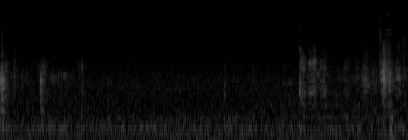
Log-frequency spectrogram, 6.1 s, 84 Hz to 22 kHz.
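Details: A 3-month-old Pembroke Welsh Corgi puppy, excited over a new bone, gives short, breathy yips and whimpers in scattered bursts.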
